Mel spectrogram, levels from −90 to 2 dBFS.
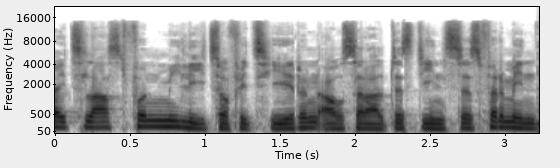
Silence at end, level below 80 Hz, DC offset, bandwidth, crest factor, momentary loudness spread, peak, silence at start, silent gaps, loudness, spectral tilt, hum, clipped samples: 0 s; -42 dBFS; under 0.1%; 15 kHz; 12 dB; 3 LU; 0 dBFS; 0 s; none; -13 LUFS; -5.5 dB/octave; none; under 0.1%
